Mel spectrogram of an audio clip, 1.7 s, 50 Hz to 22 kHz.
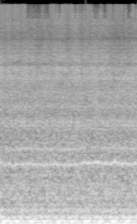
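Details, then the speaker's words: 1958 Chevrolet Apache V8 after rebuild, idle mixture screw tuned by small turns for best vacuum: deep steady even idle burble, no misses, RPM picking up as adjustment nears the right setting; normal smooth idle. "You want that thing as smooth as you can get it. See how nice that is? And you'll start to hear an RPM pick up."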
